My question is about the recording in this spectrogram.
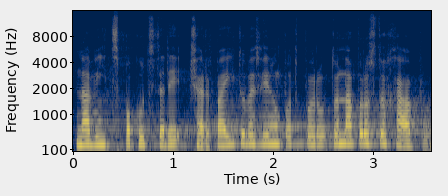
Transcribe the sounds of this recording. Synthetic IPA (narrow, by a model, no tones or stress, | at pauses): naviːt͡spo̞kut̪t̪ɛdɪt͡ʃɛɾpajiːt̪uvɛrɛjnowpo̞t̪po̞ɾut̪o̞napɾo̞st̪oxaːpṵ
